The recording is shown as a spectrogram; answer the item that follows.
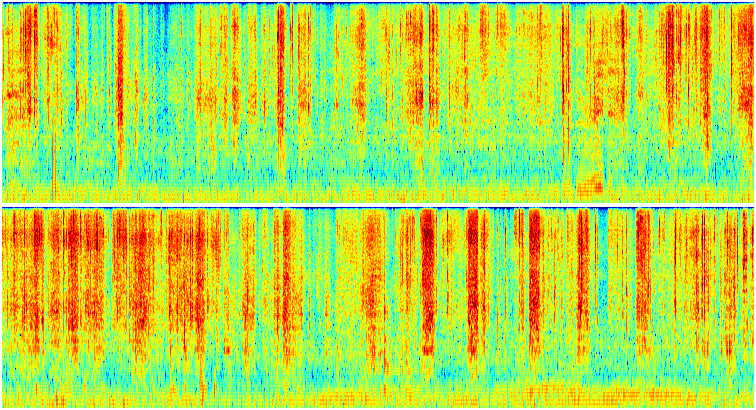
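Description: Irregular crackling, crunching and scraping from an AC hose in corrugated plastic split-loom tubing being pulled and worked free by gloved hands, over a steady low rumble.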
